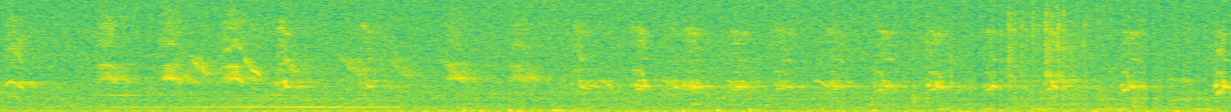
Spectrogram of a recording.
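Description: Birds chirping repeatedly over a steady low hum, with a brief steady tone during the first two seconds.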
